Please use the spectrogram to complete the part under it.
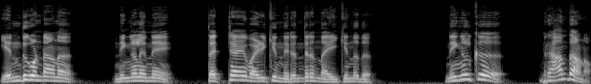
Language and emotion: Malayalam, angry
